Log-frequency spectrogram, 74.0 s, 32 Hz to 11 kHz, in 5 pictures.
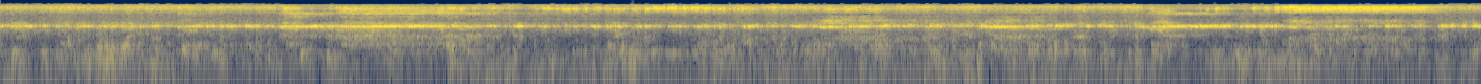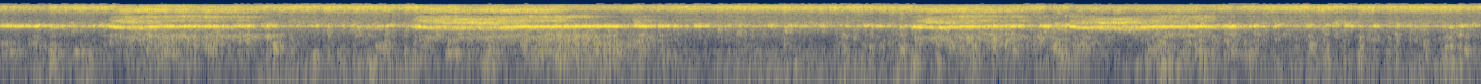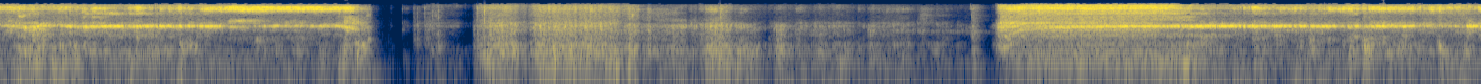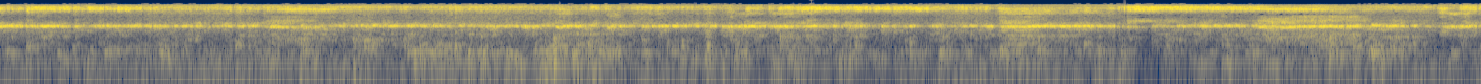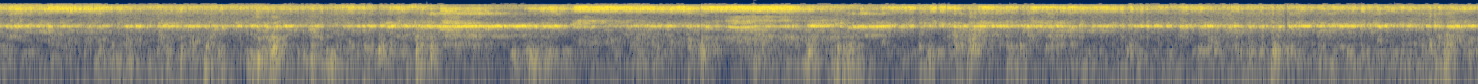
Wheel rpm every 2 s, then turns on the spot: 230, 230, 230, 230, 230, 230, 230, 230, 230, 220, 230, 230, 230, 230, 230, 230, 130, 20, 10, 50, 220, 230, 230, 230, 230, 230, 230, 230, 230, 230, 230, 230, 230, 230, 230, 230, 230.
32-38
